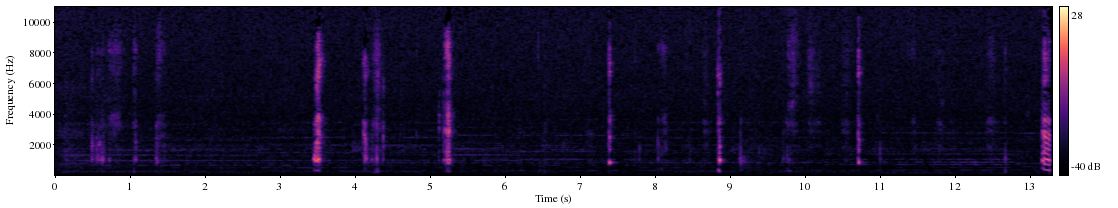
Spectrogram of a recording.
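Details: 6-week-old baby boy with hiccups: short, sharp hiccup sounds, about seven in thirteen seconds, with soft music in the background.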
